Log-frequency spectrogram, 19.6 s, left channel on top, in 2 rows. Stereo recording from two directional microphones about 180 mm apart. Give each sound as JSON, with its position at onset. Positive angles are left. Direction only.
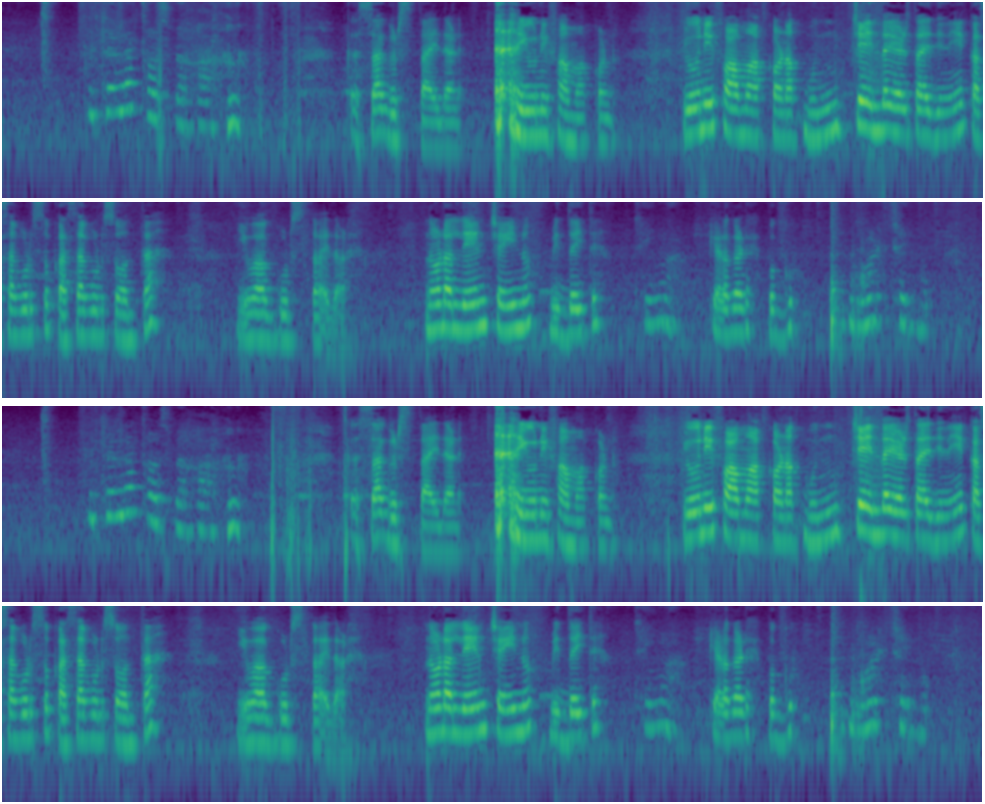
{"t": 3.5, "sound": "speech", "side_deg": 10}
{"t": 16.8, "sound": "speech", "side_deg": 15}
